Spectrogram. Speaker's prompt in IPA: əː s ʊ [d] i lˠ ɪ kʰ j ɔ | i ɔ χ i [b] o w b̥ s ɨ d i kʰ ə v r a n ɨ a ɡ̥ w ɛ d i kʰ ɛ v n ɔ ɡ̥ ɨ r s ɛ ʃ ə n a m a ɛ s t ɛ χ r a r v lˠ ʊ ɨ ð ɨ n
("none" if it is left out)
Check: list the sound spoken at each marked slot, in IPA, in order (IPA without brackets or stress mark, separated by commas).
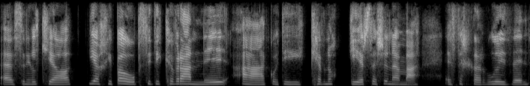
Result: n, b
